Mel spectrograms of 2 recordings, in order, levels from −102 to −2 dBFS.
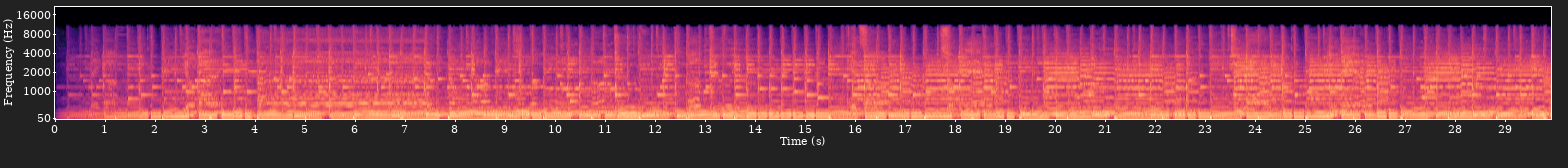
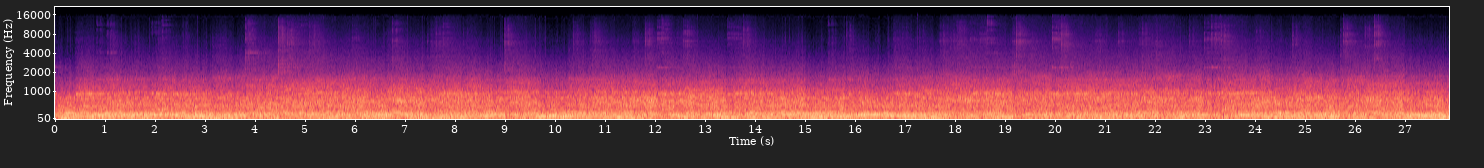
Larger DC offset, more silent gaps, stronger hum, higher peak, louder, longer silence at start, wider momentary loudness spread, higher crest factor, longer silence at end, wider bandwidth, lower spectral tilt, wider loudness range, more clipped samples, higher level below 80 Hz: second, under 0.1% vs 0.7%; neither; neither; first, -2 dBFS vs -6 dBFS; about the same, -18 LUFS vs -20 LUFS; first, 0.2 s vs 0 s; about the same, 3 LU vs 3 LU; about the same, 16 dB vs 12 dB; about the same, 0 s vs 0 s; first, 11 kHz vs 7 kHz; second, -5.5 dB/octave vs -10.5 dB/octave; about the same, 1 LU vs 2 LU; neither; about the same, -30 dBFS vs -28 dBFS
